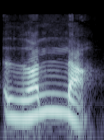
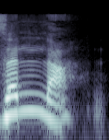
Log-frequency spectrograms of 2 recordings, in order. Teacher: जाल की आवाज सीटी की आवाज के साथ नहीं आएगी।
